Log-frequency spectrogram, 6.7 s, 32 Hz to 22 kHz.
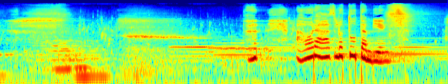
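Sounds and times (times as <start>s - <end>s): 
slow deep breathing in and out as a breathing exercise: 0.0s - 3.0s
soft steady music: 0.0s - 6.7s
speech: 3.8s - 6.1s.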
